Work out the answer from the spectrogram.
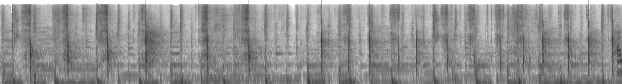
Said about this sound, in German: werde danach dann den Ingwer in feine, dünne Streifen dann auch schneiden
